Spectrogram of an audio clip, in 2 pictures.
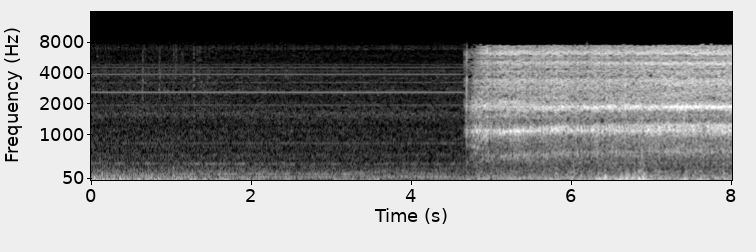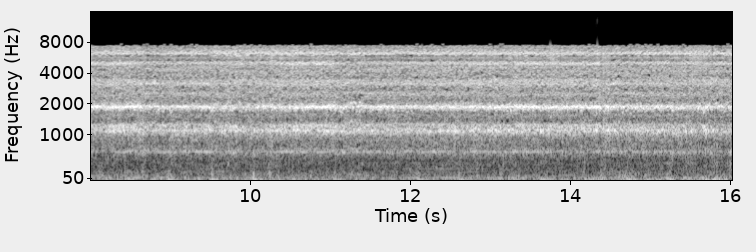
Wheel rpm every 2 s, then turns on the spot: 0, 0, 70, 160, 160, 160, 160, 160.
none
